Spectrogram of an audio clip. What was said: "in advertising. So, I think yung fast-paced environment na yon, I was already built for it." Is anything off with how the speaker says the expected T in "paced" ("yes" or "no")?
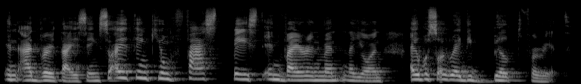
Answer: no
